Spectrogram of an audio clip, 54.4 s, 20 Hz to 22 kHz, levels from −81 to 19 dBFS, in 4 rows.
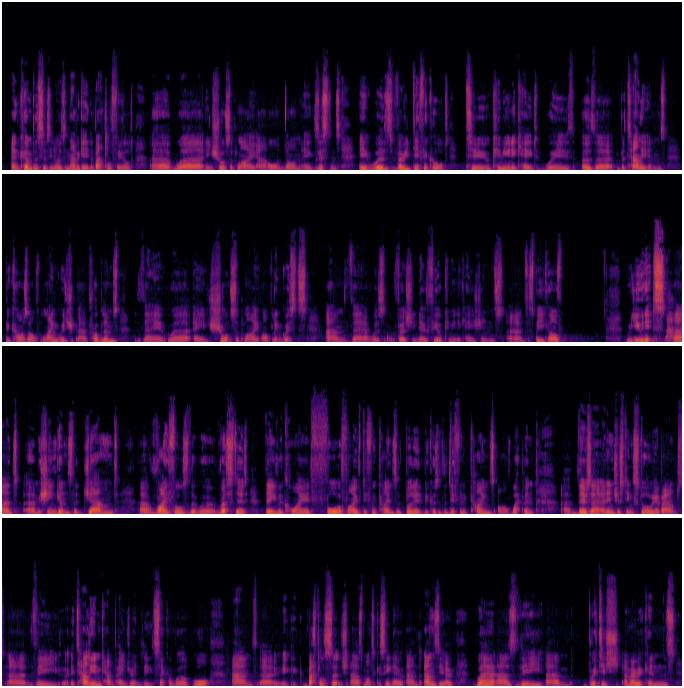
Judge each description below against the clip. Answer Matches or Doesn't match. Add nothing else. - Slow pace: Matches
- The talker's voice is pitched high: Doesn't match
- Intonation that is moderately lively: Matches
